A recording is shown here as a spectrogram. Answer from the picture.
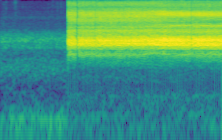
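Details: After a brief quiet moment, a male cicada found upside down and in distress on a backyard patio in the evening bursts into a loud, harsh, unbroken electric buzz, high and even, holding steady without pause.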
